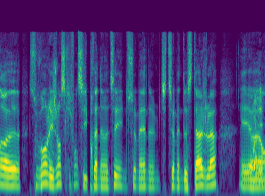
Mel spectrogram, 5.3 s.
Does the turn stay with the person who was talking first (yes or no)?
yes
